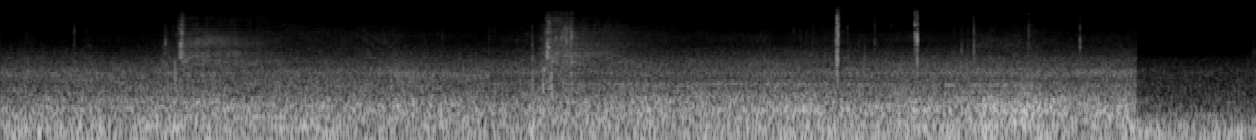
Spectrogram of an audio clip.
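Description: Steady low rumble of wind on the microphone, with a few sharp clicks and a swish about halfway through as a baitcasting rod is cast. The rumble drops suddenly near the end.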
